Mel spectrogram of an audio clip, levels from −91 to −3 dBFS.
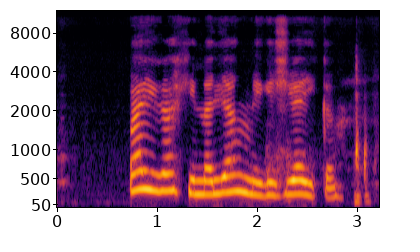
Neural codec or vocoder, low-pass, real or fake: autoencoder, 48 kHz, 128 numbers a frame, DAC-VAE, trained on Japanese speech; 10.8 kHz; fake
